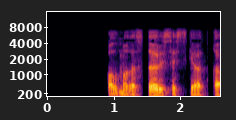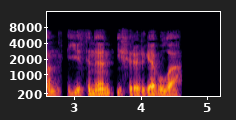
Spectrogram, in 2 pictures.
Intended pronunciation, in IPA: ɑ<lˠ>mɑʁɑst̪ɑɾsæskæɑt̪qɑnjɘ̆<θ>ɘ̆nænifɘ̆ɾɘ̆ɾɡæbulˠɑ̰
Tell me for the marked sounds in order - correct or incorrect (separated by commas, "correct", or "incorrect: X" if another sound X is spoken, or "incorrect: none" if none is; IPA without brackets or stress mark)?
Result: correct, correct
